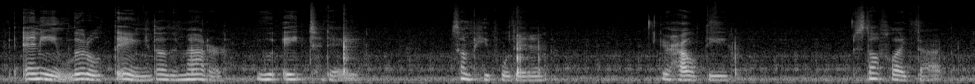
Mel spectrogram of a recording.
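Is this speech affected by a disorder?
No.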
